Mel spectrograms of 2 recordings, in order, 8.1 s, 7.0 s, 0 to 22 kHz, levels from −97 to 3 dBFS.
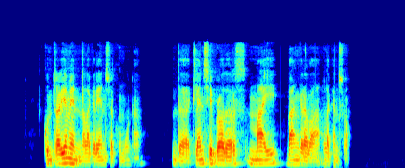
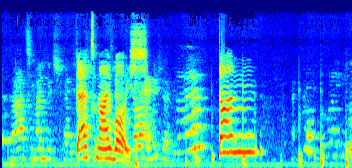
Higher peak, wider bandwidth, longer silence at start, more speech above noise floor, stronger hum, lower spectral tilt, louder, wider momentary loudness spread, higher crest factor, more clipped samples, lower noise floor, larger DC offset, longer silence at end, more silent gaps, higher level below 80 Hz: about the same, -2 dBFS vs -2 dBFS; second, 8 kHz vs 16 kHz; first, 0.9 s vs 0.05 s; first, over 72 dB vs 34 dB; neither; first, -6 dB/octave vs -3 dB/octave; second, -19 LUFS vs -15 LUFS; second, 17 LU vs 23 LU; about the same, 18 dB vs 18 dB; neither; first, under -90 dBFS vs -50 dBFS; neither; first, 1.15 s vs 0 s; first, 3.04-3.24 s vs none; about the same, -54 dBFS vs -52 dBFS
